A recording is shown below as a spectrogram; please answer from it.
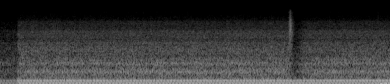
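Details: Generac 24kW standby generator runs on in cool-down mode after a load test and the grid's return to the transfer switch. Steady low even drone at constant speed with no knocks or misses, running smoothly.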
